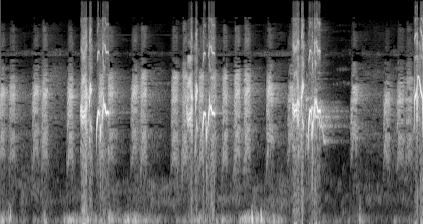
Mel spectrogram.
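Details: Sooty-headed bulbul, kutilang garuda type, singing actively in a recording meant for training or luring birds. Spaced, harsh, squawky bursts with bright whistled peaks come roughly every second, over a soft low rumble.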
